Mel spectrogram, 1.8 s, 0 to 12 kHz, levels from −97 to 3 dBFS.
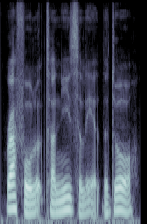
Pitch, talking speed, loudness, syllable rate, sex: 125 Hz, 195 wpm, -20 LUFS, 6.8 syllables/s, female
